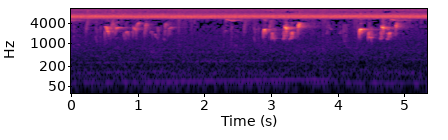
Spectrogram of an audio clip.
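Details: Bulbul calls recorded as a lure for catching birds: short, bubbly chirping phrases in brief bursts, spaced unevenly across the clip, over a steady high-pitched insect drone.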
